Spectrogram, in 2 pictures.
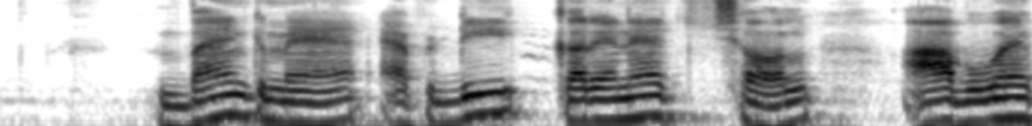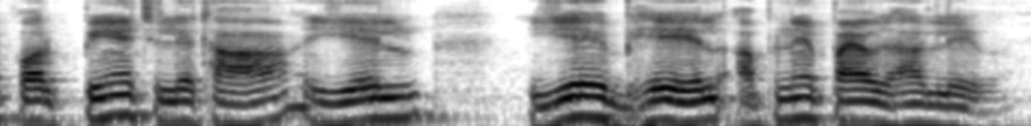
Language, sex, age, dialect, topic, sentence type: Maithili, male, 18-24, Bajjika, banking, statement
